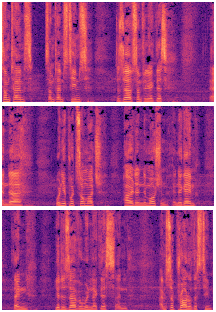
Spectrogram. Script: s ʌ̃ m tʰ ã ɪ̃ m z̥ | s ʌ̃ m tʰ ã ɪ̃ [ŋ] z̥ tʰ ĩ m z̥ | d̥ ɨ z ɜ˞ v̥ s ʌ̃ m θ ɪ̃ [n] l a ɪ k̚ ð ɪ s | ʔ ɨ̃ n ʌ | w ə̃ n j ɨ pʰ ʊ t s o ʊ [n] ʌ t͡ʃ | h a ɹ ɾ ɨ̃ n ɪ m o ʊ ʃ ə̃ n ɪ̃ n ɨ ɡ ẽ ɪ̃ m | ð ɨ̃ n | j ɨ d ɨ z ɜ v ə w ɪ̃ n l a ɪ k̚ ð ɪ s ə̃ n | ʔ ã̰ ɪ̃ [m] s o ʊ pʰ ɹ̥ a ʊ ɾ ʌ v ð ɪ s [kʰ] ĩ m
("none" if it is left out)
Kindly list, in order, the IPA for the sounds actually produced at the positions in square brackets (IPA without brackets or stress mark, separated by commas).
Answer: m, ŋ, m, m, tʰ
